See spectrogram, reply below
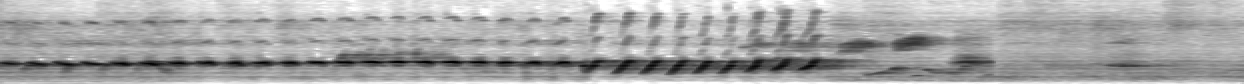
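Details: White-rumped shama singing at a song contest in East Java, recorded on an Android phone: a fast train of about twenty sharp repeated notes near steady pitch, then rapid rising buzzy strokes, ending in softer varied whistles.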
